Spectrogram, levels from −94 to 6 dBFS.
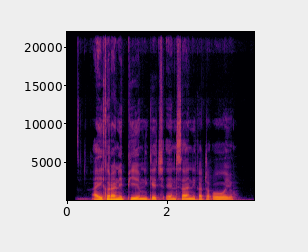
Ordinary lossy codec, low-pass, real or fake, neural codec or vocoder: none; none; real; none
